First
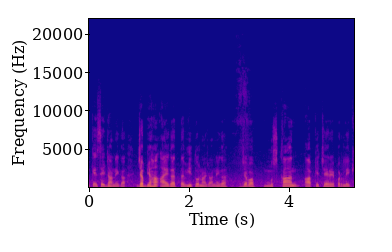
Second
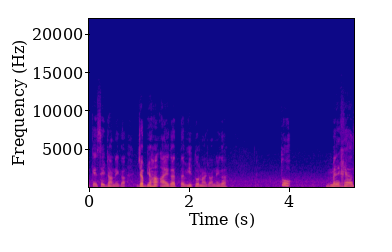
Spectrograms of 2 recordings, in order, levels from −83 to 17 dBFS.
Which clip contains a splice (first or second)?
first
